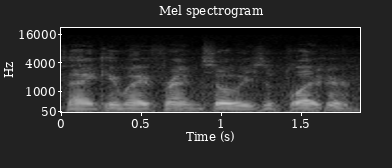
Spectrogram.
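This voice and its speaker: A man, chatting casually and folksily as a CB radio hobbyist, with rambling, hesitant pauses. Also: low voice, flat delivery, warm tone, slight background noise. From United States. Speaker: amateur CB radio operator and vlogger. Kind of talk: casual vlog chat and radio contact calls.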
